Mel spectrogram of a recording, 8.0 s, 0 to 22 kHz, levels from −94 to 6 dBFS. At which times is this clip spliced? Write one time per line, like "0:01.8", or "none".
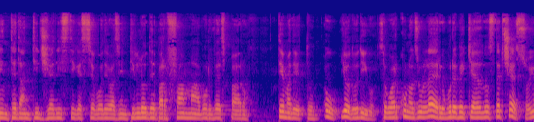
0:03.3
0:05.7
0:06.2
